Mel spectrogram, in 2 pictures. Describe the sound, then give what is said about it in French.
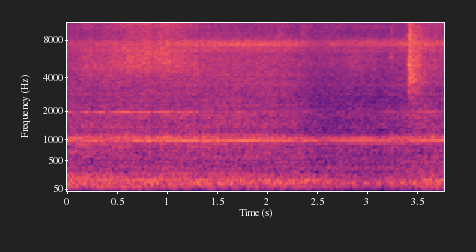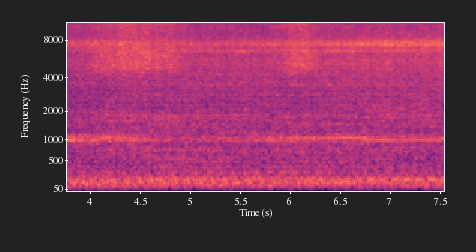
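Loud, constant machine drone inside the 460 electric locomotive, in the middle of its red transformer: a dense low rumble with a steady tonal hum on top, dipping briefly midway and then resuming unchanged, with no voices. “On est vraiment ici au centre de la locomotive 460, au milieu du transformateur rouge.”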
